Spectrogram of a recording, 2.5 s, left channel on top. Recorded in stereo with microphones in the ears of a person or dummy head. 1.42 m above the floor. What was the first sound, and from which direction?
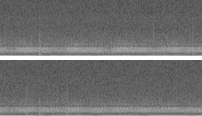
Only background noise.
